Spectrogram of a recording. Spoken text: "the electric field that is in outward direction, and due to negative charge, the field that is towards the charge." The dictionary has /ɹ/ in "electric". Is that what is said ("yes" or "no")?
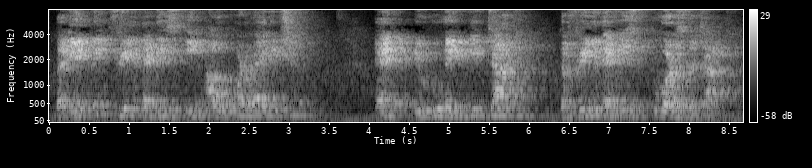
no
